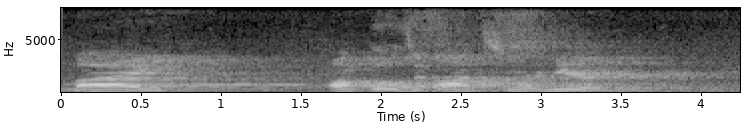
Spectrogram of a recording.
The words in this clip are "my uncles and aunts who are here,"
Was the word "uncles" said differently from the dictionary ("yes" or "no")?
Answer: no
